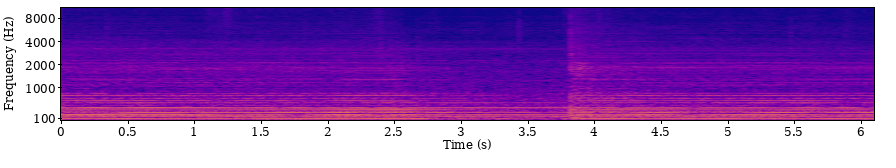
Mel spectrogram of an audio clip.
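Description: Dark horror-film score: low, sustained droning tones, with one sharp hit about four seconds in that sets off a fresh swell of the drone.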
